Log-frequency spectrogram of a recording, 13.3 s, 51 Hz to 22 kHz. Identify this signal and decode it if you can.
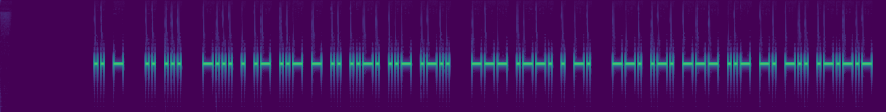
Morse code, heard as a keyed tone, about 25 wpm, 700 Hz. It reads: IT IS BEAUTIFUL OPEN GROUND.
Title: Sentences from Top 1000 Words - Review Part 2 - 25wpm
